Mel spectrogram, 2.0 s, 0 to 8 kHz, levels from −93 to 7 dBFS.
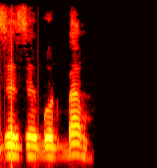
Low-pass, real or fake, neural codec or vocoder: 7.2 kHz; real; none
